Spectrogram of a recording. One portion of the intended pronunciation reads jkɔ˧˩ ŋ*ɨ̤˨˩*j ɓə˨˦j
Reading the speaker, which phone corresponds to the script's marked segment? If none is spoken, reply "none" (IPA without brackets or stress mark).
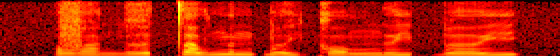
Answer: ɨ˧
